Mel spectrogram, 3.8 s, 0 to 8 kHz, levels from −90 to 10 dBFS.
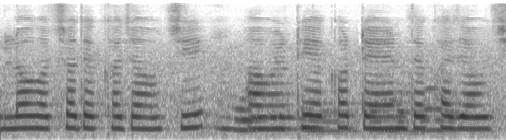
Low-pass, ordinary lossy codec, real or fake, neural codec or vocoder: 7.2 kHz; AAC, 32 kbps; real; none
